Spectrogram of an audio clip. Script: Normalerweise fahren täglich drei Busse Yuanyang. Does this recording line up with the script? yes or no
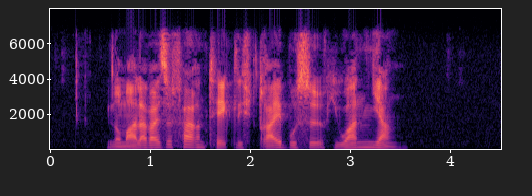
yes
